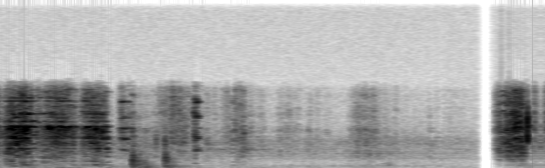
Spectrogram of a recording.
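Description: A hand scraper rasping across the steel weed hatch lid, scraping off the old rubber seal and grime. The strokes come thick and loud in the first second and a half, then turn faint, and the sound cuts off abruptly just before the end.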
